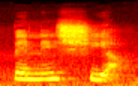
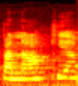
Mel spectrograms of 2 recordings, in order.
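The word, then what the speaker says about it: panacea: उसको बोलते हैं पेनेशिया क्या प्रोनाउंस कैसे करते हैं उसको पेनेशिया शिया करके प्रोनाउंस होता है ठीक है पनाकिया मत बोल देना इसको इट्स पेनेशिया जैसे अगर आपको इस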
